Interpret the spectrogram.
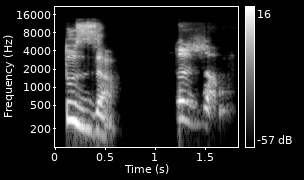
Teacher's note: make sure not to make the za too long, okay? Only 1 count.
